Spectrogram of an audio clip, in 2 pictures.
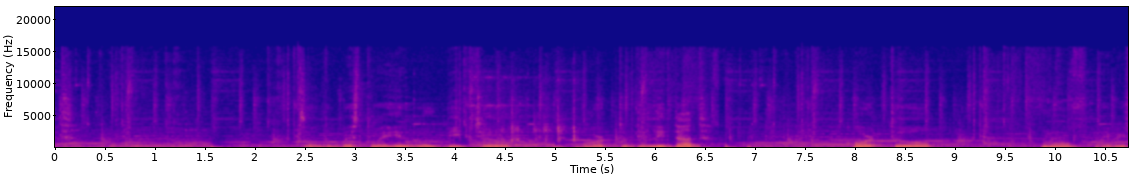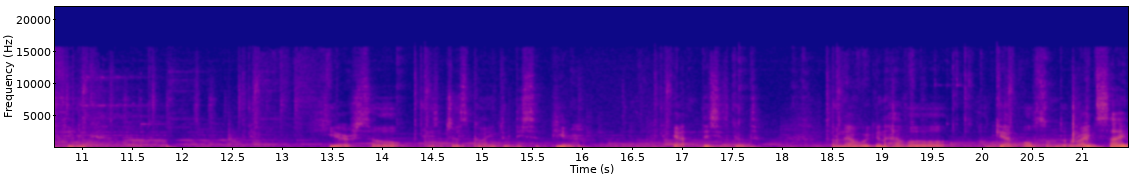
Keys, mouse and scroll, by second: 0.7 click, 1.1 click, 2.1 click, 2.7 right click, 4.0 click, 4.4 click, 4.5-5.5 typing, 5.4 click, 5.9 click, 9.5 click, 11.7-14.1 drag, 15.1 middle click, 17.5 click, 18.1 click, 18.9 c, 19.7 right click, 20.6 click, 20.9 F3.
